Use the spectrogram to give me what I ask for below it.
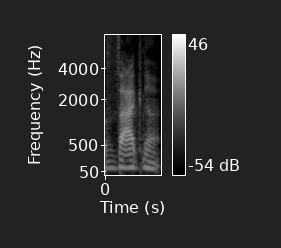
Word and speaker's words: Wagner: that was with David Wagner as the manager, or Wagner, I suppose is the correct way to say his name.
